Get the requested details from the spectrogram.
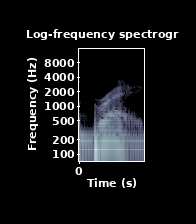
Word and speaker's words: labret: Many people call it a labret, because it's spelled L-A-B-R-E-T, but it's actually called labret.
